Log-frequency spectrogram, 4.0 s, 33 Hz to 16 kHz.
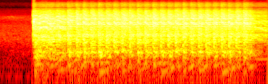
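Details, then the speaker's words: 6.0L LS engine for a 1987 K5 Blazer, on an engine stand, turned over before the Fitech Ultimate LS harness is connected: the starter spins it with an even, quick whirring beat of about seven pulses a second, then winds down; normal cranking. "Alright, so we got to a point where now we're going to see if it will turn over just before we hook the harness onto it."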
